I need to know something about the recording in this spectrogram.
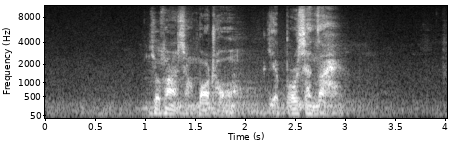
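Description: A man speaks quietly and urgently close by.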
